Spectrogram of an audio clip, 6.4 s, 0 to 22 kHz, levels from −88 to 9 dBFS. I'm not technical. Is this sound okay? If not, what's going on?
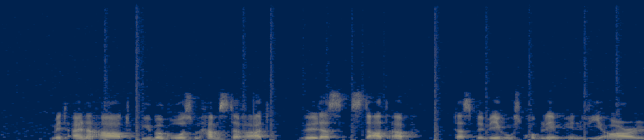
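No, it has overdone noise removal, running from start to finish of this speech clip. A noise reduction tool was set far too strong. It listens for what it thinks is background hiss, then shuts down any slice of the sound that comes close to that level. The quieter parts of the voice get caught too. The result is a background that drops and breaks up into little twinkling specks.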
